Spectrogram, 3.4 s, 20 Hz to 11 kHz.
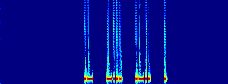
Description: Morse code, heard as a keyed tone, about 54 wpm, spaced as for 29 wpm, 690 Hz. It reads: ABLE
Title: 3x Character Spacing - Top 500 Words - 50wpm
